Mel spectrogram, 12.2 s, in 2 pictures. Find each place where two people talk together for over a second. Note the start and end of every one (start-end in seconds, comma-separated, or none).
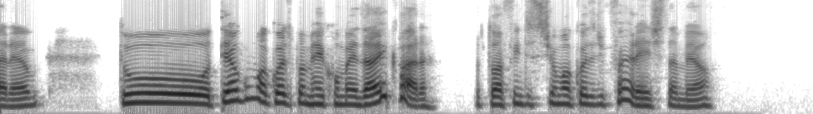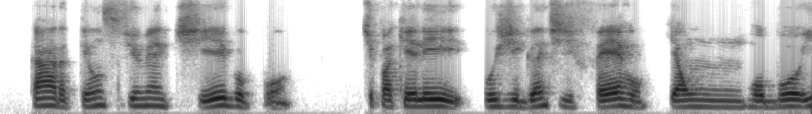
none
